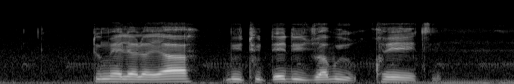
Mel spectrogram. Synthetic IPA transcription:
tʼumɛlɛlɔjabitʰutʼedid͡ʒwabuq͡χʰweːt͡sʼi

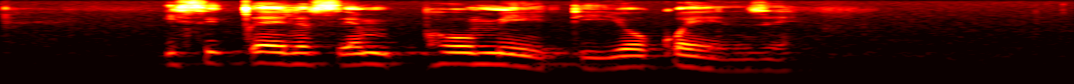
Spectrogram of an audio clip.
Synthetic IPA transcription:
isiǀɛlɛsɛmpʰomed̥ʼijɔk̬ʼwɛːnd͡zʱɛ

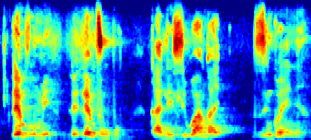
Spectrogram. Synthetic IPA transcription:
lɱumileɱvuɓu | k̬ʼa̰liɮiwaŋa | ziŋwɛ̰ːɲa̰

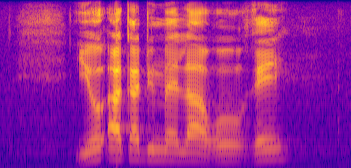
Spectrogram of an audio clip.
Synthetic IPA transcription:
joʔakʼadumɛlaɣʊɣɛ

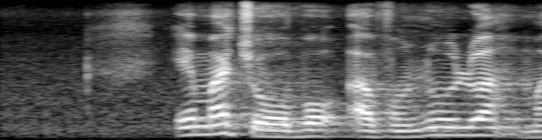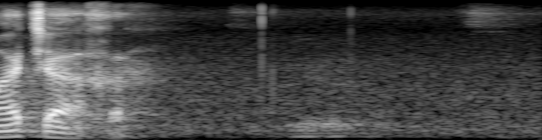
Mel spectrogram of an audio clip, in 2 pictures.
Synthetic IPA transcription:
ɪmad̥ʒ̥ʱɔbɔʔavʊnʊlwamad̥ʒ̥ʱaːɣa̰

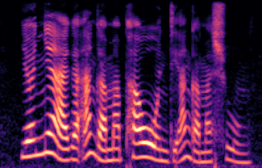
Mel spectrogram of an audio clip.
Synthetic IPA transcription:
jɔɲak̬aʔaŋamapʰawondʱiaŋamaʃuːmi

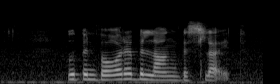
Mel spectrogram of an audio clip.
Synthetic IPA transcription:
ʔuəpənbɑːɾəbəlɐŋbəslœ̰ɥt

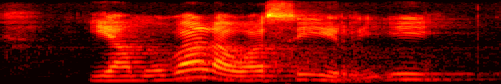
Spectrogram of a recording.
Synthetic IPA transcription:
jamuβaɺawasiriʔː

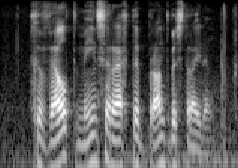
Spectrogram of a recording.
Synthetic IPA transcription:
χəvælˠtmɛnsəɾæχtəbrɐntbəstrəjdəŋ

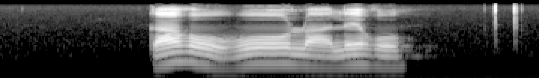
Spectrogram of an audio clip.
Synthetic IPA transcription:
kʼaɣʊbʊlwalɪɣʊ

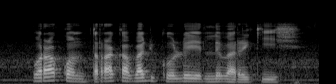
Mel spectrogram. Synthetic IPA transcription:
ʊɾakɔn̩trakabadikɔlwelɪbaɾekʼiːʃi̥

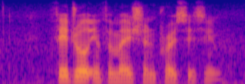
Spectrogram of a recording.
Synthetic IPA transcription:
fɛdəɹəlɪ̃nfɔmeʃə̃npʰɹosɛsɪ̰̃ŋ

